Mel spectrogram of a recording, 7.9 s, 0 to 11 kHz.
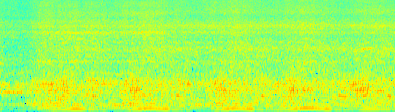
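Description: Fiat Uno 1.4 Evo's four-cylinder engine being revved in repeated throttle blips, its pitch rising and falling several times about every second and a half. The revs speed the flush water through the engine so that the over-full coolant reservoir level drops.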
